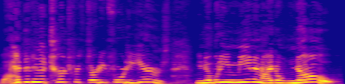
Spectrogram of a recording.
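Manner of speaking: high, fast, indignant mock churchgoer. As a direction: squeak it out like an offended old-timer. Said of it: "They don't wanna feel like".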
